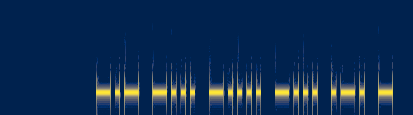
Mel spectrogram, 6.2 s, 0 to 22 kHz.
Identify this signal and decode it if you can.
Morse code, heard as a keyed tone, about 17 wpm, 700 Hz. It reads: KB6BRT
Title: USA Call Signs Repeated 3x 17wpm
